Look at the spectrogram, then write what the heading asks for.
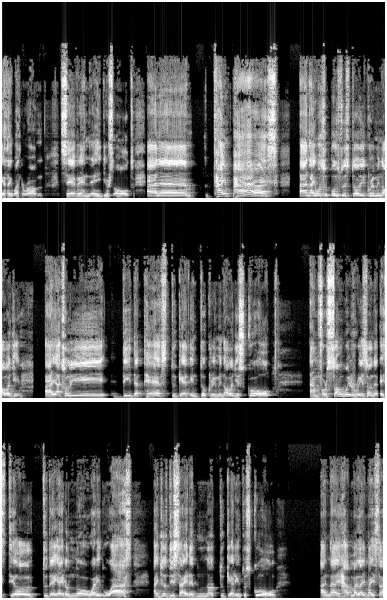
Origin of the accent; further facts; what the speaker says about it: Mexico; now in New York, United States; I'm from Mexico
